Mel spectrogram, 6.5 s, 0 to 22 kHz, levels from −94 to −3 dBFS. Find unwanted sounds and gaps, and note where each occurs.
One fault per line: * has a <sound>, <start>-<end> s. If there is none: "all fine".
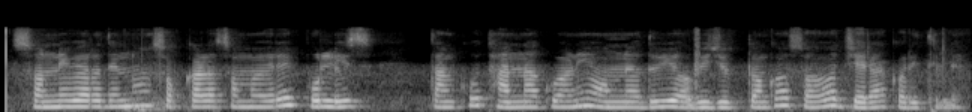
all fine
